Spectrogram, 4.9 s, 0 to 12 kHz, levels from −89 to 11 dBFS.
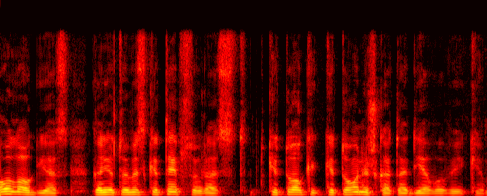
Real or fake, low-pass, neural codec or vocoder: fake; 9.9 kHz; vocoder, 22.05 kHz, 80 mel bands, Vocos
